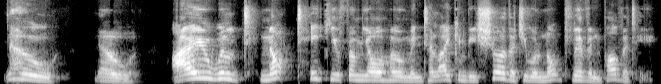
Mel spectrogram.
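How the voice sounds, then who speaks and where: An actor in a radio play voicing Ebenezer Scrooge as an anguished, defensive man who cares for money, with a husky, earnest delivery. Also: medium pitch, normal speed, darkish tone, lightly acted. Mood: anxious, earnest. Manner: earnest, pleading, dramatic.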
